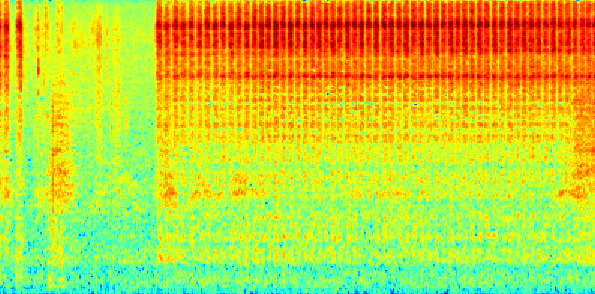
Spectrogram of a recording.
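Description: A Cretacolor oil charcoal pencil scrapes across paper in quick, even back-and-forth strokes, close and scratchy, after a short stretch of lighter rubbing.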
